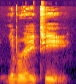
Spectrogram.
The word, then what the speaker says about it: liberate: It's pronounced liberatee.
